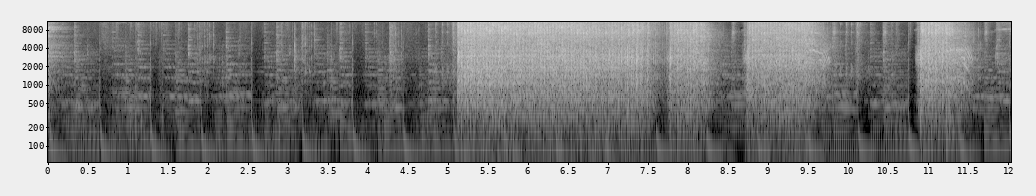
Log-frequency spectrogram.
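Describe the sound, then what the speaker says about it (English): An impact wrench with a 21mm socket hammers loose the lower track bar bolt on a Jeep Gladiator, rapid rattling bursts in close succession with short pauses between them. "Using a 21mm socket, remove the lower track bar bolt."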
